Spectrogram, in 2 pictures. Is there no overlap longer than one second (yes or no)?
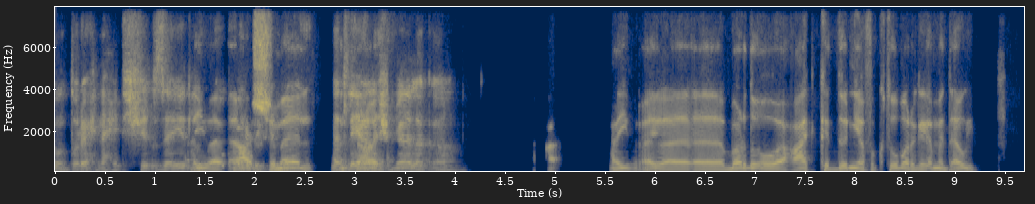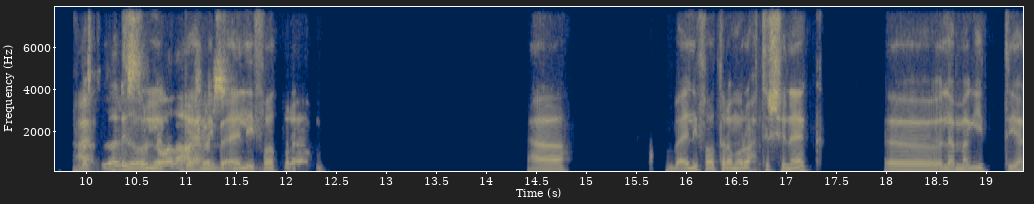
no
